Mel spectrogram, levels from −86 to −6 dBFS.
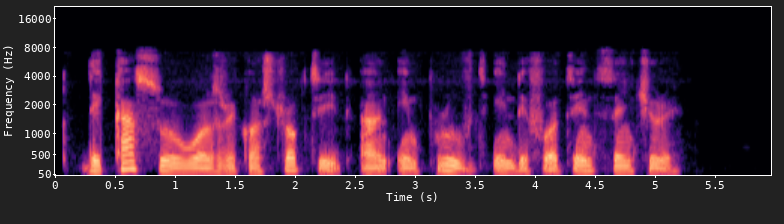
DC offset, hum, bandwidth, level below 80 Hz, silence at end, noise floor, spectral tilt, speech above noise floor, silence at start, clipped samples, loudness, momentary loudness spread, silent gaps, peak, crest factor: under 0.1%; none; 8 kHz; -56 dBFS; 0.8 s; -83 dBFS; -6 dB/octave; 62 dB; 0.25 s; under 0.1%; -22 LUFS; 6 LU; none; -2 dBFS; 20 dB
